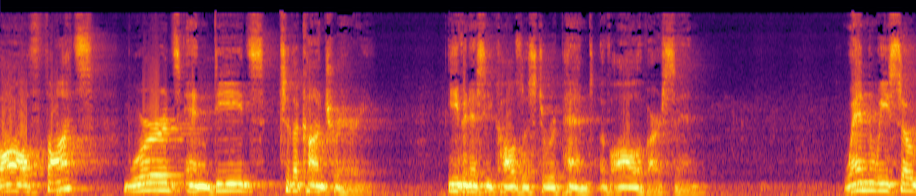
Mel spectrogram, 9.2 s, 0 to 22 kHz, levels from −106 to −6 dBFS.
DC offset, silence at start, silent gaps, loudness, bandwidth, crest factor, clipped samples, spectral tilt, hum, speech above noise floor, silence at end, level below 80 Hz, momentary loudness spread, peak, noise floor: under 0.1%; 0 s; none; -13 LUFS; 16.5 kHz; 14 dB; under 0.1%; -5 dB/octave; none; 33 dB; 0 s; -38 dBFS; 13 LU; 0 dBFS; -45 dBFS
